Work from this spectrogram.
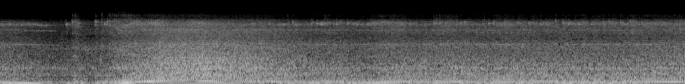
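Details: Freshly rebuilt VW 1641cc dual-port air-cooled flat-four on the floor, first start: revs rise smoothly then settle to an even run, no ticks, taps, knocks or smoke; new pistons, rings, reconditioned head, redone carburetor; fuel pump found bad.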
